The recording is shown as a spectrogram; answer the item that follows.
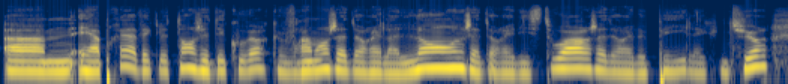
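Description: A woman with an English accent, fairly low in pitch, fairly even intonation, and hardly any pauses. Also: fairly quick pace. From US, Palo Alto, California. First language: English (speaking French). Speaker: startup campus director. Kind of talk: interview. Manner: halting.

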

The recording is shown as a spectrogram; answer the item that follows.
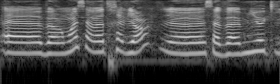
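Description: There is noticeable background noise behind this woman. She has a high pitch and ordinary pitch variation. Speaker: podcast host. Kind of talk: casual chat. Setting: bar with patio.

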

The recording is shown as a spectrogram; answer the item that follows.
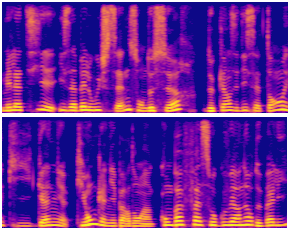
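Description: A fairly slow woman's voice, fairly high in pitch with ordinary variation and a dark, mellow tone, on a very clean, dry, close recording without echo and with a silent background. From southwest France, Gironde countryside. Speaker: opinion columnist. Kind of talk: scripted opinion piece.

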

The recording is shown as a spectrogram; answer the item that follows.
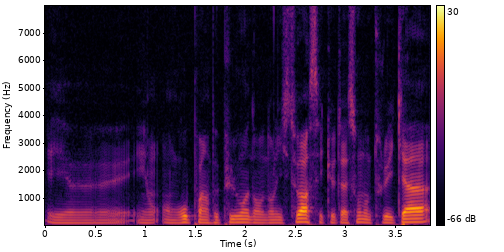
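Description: Against a quiet background, a man speaks very fast. His fairly low voice keeps fairly even intonation. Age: 20s. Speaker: business owner. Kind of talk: interview. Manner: halting.

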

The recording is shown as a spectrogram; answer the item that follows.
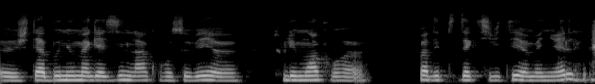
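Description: A woman speaks with monotone, flat intonation at a medium pitch. Her tone is dark and mellow, and the background is quiet. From southern France (Montpellier). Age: 20s. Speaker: muralist and graphic designer. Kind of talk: interview.

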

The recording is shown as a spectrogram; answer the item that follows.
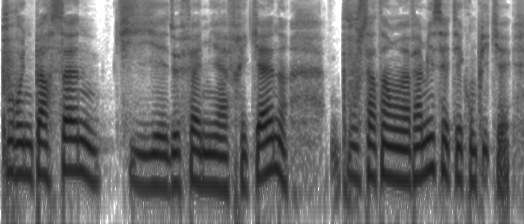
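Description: A man's fairly high voice at a moderate pace, fairly even in intonation, with a dry, close sound and no echo. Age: 30s. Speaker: podcast interviewee. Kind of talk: personal testimony. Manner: halting, many fillers.

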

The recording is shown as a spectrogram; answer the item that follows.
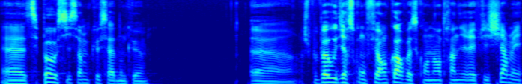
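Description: Recorded very cleanly against a silent background, a man talks at a very fast pace and medium pitch with ordinary pitch variation, big swings in loudness, and long, frequent pauses. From western France, Deux-Sèvres. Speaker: head of digital at a theme park. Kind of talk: interview. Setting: on location at the park manor. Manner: hesitant, many fillers.

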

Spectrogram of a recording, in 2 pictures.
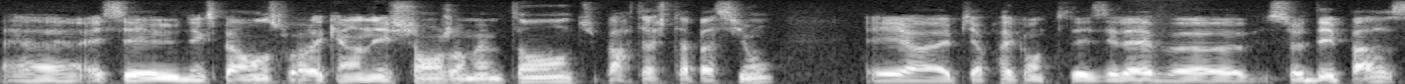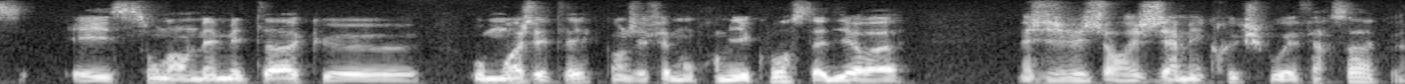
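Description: A man speaks in a plain, everyday voice at a fairly low pitch, at a moderate pace with ordinary pitch variation against a quiet background. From Paris region, France. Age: 20s. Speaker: traveller. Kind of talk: casual chat.

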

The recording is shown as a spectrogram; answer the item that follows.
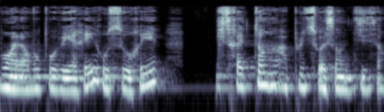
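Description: Here a woman speaks at a fairly slow pace. Her voice is somewhat breathy. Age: 70s. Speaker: podcast host. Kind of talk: solo podcast monologue.

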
